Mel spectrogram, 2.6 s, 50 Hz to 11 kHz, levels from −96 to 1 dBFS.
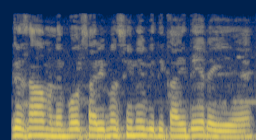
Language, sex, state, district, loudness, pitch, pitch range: Hindi, male, Haryana, Charkhi Dadri, -13 LUFS, 155 Hz, 150-165 Hz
